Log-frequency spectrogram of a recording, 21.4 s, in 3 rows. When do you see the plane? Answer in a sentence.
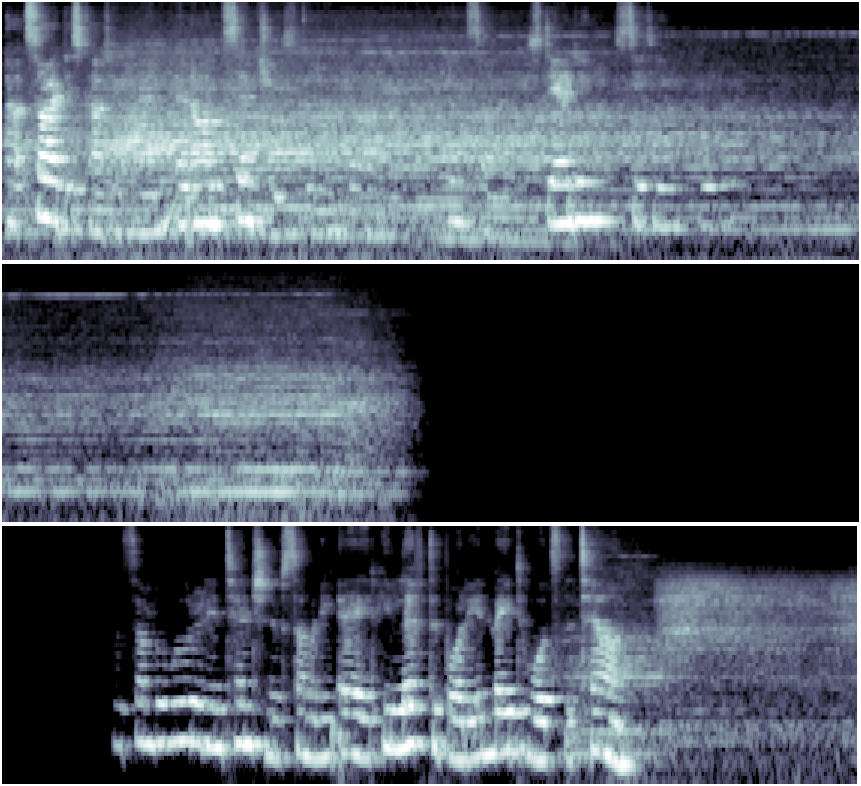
You can hear the plane from 0.0 to 10.6 s and from 18.6 to 21.3 s.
